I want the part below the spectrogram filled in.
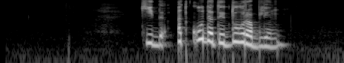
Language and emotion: Russian, angry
